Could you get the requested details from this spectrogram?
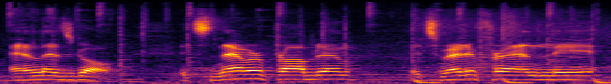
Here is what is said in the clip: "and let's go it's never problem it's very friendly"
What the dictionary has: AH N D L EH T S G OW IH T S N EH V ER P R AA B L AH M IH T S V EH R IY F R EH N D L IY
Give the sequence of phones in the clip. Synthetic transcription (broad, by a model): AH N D L EH T S G OW IH T S N EH V ER P R AA B L AH M IH T S V EH R IY F R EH N D L IY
